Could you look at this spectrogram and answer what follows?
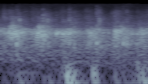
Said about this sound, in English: Big round of applause.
